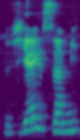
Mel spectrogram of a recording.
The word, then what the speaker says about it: vieilles amies: Mas como depois vem uma vogal, esse S no final de vieille vai se pronunciar como se fosse um Z.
